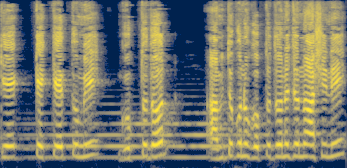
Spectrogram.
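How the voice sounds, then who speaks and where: A man voicing a gentle, wronged young orphan nephew who speaks earnestly, in a cartoon. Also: extremely high pitch, little pitch movement, a little fast, over music. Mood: despairing. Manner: earnest, hurt. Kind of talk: cartoon voice acting.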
